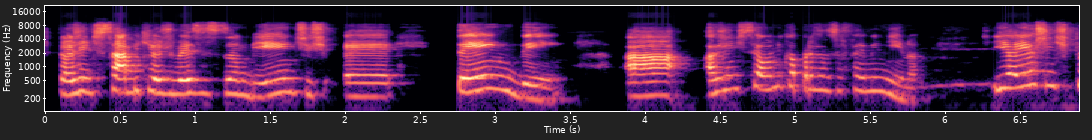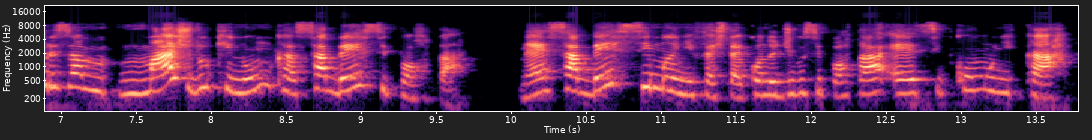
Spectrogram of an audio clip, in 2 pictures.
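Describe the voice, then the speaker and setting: A young woman teaching law in a high, bright voice. She speaks emphatically, pausing often to check that the class is following, and her tone is lively and clear. It is the voice of an instructor who also practices in court. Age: young adult. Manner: emphatic, tags points with check-in questions. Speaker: law lecturer and practicing lawyer. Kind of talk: lecture to a class.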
